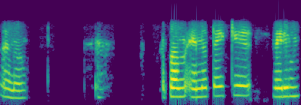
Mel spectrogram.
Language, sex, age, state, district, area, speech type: Malayalam, female, 18-30, Kerala, Alappuzha, rural, conversation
